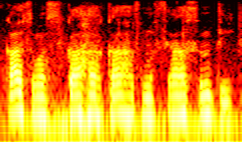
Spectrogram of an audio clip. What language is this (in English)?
Sanskrit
